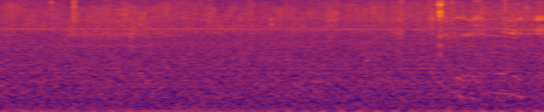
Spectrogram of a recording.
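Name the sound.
rain falling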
